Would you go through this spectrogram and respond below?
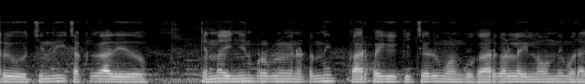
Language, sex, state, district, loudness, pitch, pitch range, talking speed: Telugu, male, Andhra Pradesh, Guntur, -20 LUFS, 125 Hz, 120-130 Hz, 185 wpm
